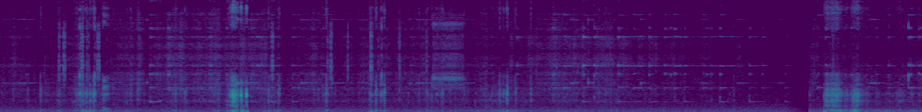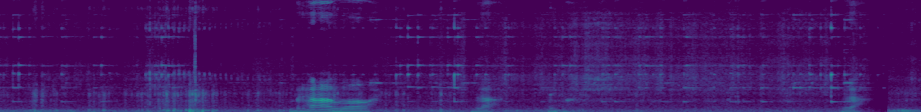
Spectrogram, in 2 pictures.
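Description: Footsteps and rustling through tall dry grass and brush, with scattered light clinks and knocks. About two-thirds of the way through, a short wavering voice-like sound is heard.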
